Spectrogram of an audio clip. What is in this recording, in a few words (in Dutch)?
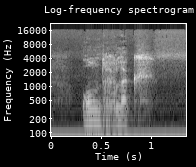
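"onderlijk", Dutch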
